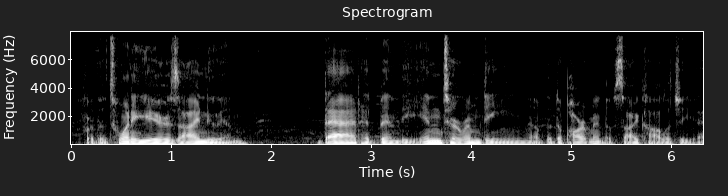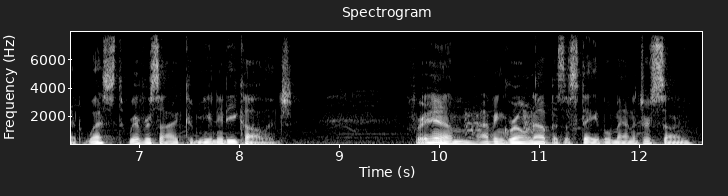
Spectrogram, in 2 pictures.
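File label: American English, Audio Book; GoLocalise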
